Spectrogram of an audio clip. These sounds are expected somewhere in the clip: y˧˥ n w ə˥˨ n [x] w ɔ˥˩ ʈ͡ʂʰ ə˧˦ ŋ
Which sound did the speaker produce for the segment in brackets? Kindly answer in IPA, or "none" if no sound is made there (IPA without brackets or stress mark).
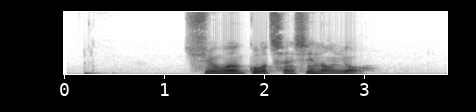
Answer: k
